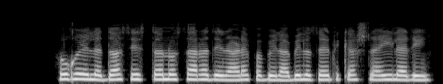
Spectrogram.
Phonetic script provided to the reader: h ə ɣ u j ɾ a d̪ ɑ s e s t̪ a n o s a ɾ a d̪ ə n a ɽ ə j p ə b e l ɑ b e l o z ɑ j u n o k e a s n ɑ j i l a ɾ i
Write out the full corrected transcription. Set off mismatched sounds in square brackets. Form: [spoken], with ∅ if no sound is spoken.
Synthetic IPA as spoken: h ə ɣ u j [l] a d̪ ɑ s e s t̪ a n o s a ɾ a d̪ ə n a ɽ ə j p ə b e l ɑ b e l o z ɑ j u n o k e a [ʃ] n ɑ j i l a ɾ i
